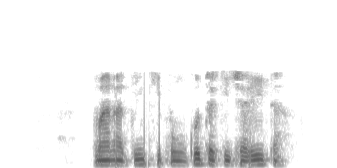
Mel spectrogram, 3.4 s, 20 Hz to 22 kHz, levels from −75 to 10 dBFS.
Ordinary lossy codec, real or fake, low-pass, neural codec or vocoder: AAC, 16 kbps; real; 7.2 kHz; none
